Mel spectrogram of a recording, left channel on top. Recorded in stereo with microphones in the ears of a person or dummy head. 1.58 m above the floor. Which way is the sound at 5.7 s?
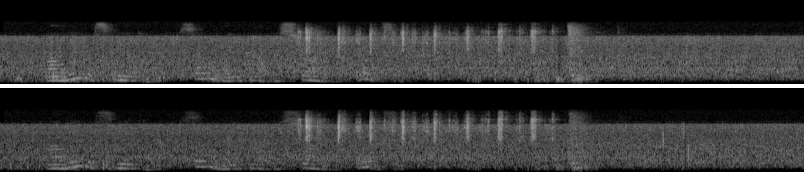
80° left.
